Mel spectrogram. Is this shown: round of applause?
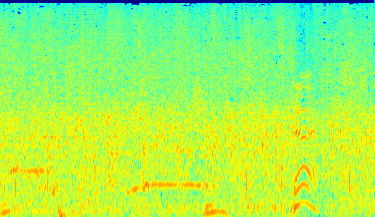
yes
